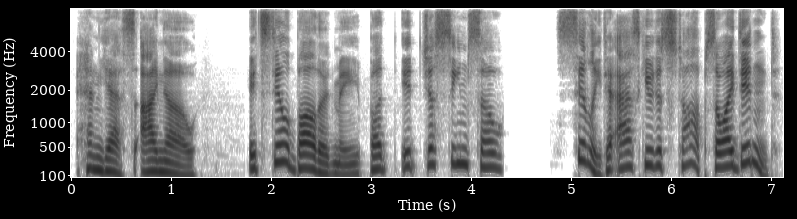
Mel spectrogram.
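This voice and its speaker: Man voicing a high-pitched, teasing young songstress. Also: expressive, a little slow, no echo, clean studio sound. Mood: sheepish. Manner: playful, teasing, arch. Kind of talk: dramatic reading of romantic comedy fan fiction.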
